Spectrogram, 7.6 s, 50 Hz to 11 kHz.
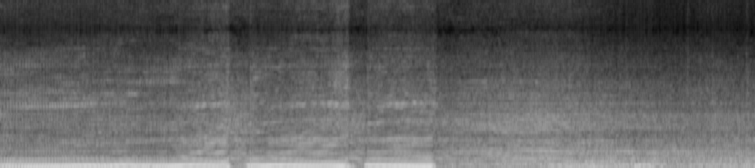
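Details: Rebuilt Kawasaki KX 85 two-stroke ridden after first start, taken onto the pipe at full throttle; crisp wail climbing and dropping through repeated pulls, no vibrations, knocks or rattles, motor pulls strong and shifts crisply; normal engine revving.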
